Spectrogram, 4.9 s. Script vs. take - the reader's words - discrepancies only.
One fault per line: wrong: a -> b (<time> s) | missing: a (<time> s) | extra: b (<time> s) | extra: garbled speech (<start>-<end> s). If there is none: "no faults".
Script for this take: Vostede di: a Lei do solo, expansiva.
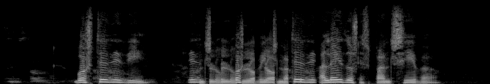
extra: garbled speech (1.9-3.2 s)
missing: solo (3.5 s)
